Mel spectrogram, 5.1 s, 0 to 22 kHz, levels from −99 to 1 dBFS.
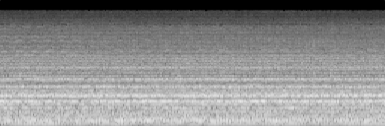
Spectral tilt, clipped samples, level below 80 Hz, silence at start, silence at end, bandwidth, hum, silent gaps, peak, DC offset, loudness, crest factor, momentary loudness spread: -5 dB/octave; under 0.1%; -26 dBFS; 0 s; 0 s; 15.5 kHz; none; none; 0 dBFS; under 0.1%; -10 LUFS; 10 dB; 1 LU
